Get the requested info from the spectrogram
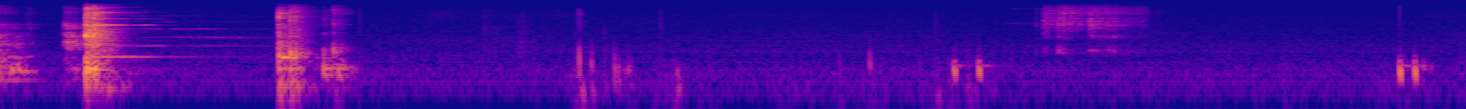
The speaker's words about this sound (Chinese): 开了小火以后，你的锅子应该会有一点点热，但准备好茶叶小碟的时候呢，把茶叶呢倒入我们的锅中，啊，大概这个时候哦。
